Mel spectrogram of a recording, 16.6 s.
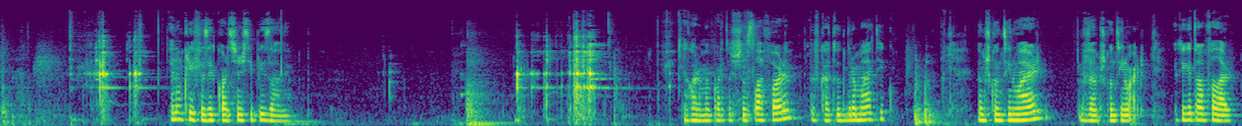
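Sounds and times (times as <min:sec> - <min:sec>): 
glass clinking while getting water to drink: 0:00.9 - 0:02.1, 0:06.1 - 0:08.9
speech: 0:02.3 - 0:04.0, 0:09.2 - 0:12.0, 0:13.0 - 0:16.5.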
